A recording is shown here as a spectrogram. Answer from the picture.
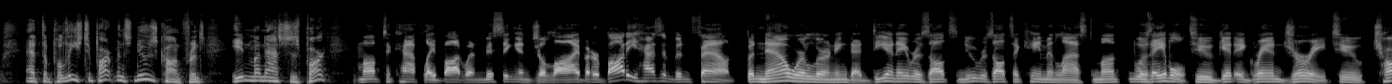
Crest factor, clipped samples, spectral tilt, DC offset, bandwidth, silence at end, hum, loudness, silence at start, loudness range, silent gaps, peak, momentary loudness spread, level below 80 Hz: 16 dB; under 0.1%; -5 dB/octave; under 0.1%; 12.5 kHz; 0 s; none; -26 LUFS; 0.05 s; 4 LU; none; -10 dBFS; 7 LU; -66 dBFS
